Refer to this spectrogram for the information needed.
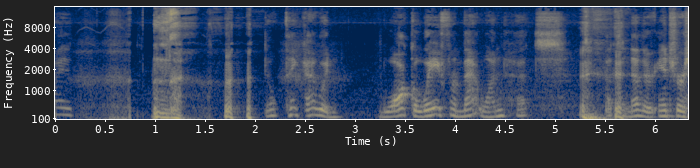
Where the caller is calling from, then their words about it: Indiana, United States; However, I am broadcasting from Indiana.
